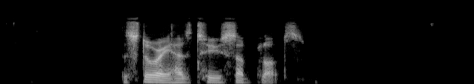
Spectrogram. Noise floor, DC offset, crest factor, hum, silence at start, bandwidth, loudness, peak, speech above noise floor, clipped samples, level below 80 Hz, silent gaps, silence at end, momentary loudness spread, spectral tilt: -81 dBFS; under 0.1%; 24 dB; none; 1.25 s; 9.6 kHz; -20 LUFS; -2 dBFS; 59 dB; under 0.1%; -50 dBFS; none; 1.75 s; 13 LU; -2.5 dB/octave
